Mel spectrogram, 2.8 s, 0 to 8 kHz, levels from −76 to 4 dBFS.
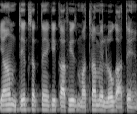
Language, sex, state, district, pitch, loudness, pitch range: Hindi, male, Bihar, Jahanabad, 120 Hz, -16 LUFS, 110-125 Hz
